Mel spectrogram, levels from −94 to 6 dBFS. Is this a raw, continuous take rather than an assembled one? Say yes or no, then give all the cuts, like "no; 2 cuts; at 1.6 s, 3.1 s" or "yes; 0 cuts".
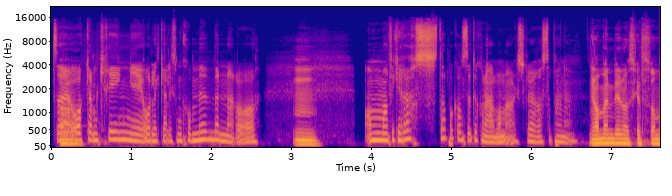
yes; 0 cuts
